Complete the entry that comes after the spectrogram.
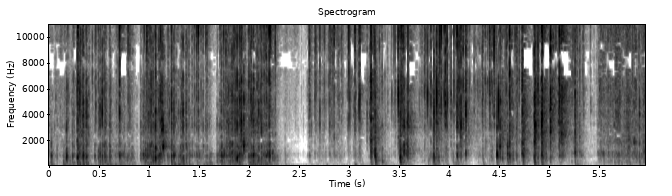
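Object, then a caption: Thin plastic water bottle. An empty, crumpled, hollow clear plastic water bottle with a blue plastic cap is squeezed and crinkled, then tapped and scratched with short nails, including on the cap. The result is a fast, dense run of sharp crackles, crinkles and clicky taps with bright, hissy highs. A brief quieter gap falls in the middle.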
